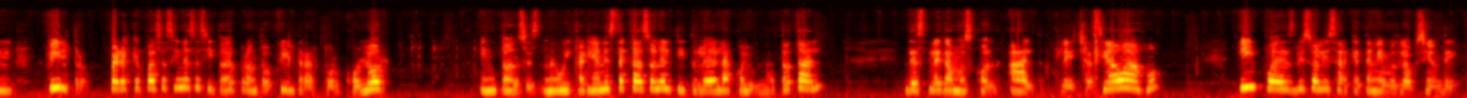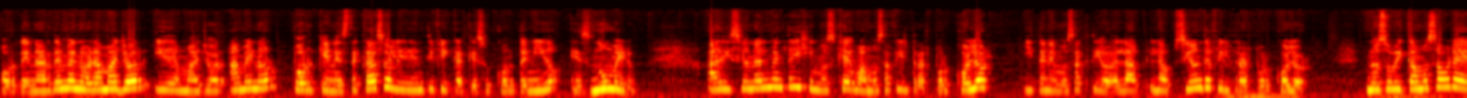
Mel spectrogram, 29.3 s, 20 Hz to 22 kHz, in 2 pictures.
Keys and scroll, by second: 10.3 alt+Down.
